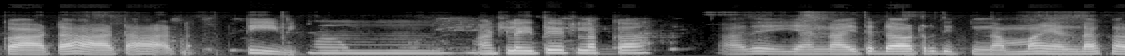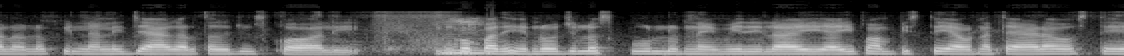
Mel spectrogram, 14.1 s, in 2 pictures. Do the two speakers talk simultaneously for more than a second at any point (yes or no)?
no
